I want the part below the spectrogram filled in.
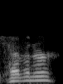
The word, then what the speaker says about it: Heavener: Yeah, my first name's Ken, K-E-N. Last name is Heavener, H-E-A-V-E-N-E-R. – Hold on, spell that again, H-E-N. – H-E-A, V as in Victor, E-N-E-R.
